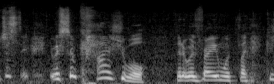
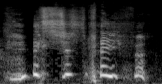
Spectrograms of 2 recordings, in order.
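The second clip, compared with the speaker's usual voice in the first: 1 laughing disbelief; 13 semitones higher, 5 dB louder, much slower than usual. Real, not acted.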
